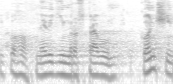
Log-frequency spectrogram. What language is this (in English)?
Czech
